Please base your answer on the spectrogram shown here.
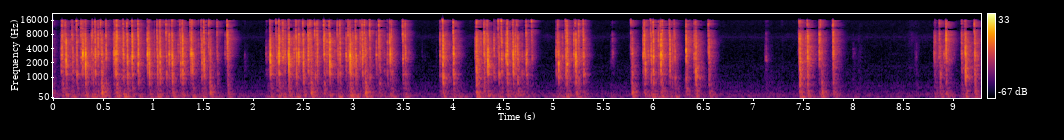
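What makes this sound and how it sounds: Fingertips type steadily on a backlit mechanical keyboard with plastic keycaps, producing bright, crisp clicks. The keystrokes come in rapid bursts separated by short pauses, each click dying away almost instantly.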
